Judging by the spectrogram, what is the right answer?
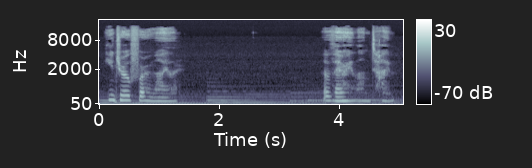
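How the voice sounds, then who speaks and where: Slow, hushed woman narrating ASMR. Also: medium pitch, fairly even intonation, over music. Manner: hushed, breathy, measured. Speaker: narrator and voice performer. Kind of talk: soft ASMR story narration in second person.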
